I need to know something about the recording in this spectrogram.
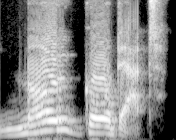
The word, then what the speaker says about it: Mo Gawdat: Mo Gawdat.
